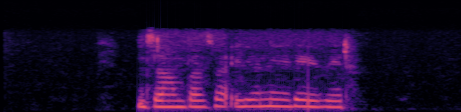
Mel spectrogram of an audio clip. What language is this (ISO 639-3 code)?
kin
